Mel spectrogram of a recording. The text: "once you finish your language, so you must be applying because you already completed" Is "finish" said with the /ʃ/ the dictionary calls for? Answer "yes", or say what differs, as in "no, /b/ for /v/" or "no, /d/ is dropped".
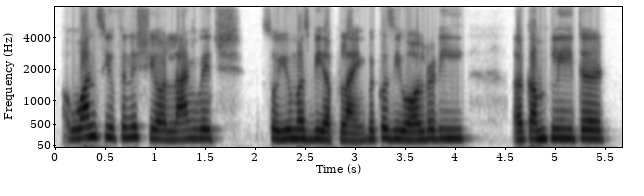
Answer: yes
